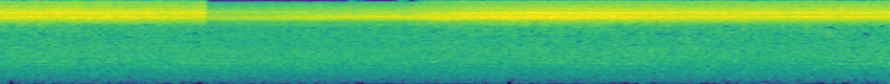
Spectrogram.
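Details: Summer meadow grasshoppers in rural countryside produce a continuous shrill, sizzling stridulation, very high and unbroken, dipping briefly in volume before swelling again. Nothing else stands out.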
